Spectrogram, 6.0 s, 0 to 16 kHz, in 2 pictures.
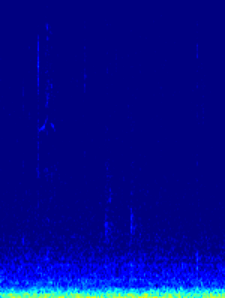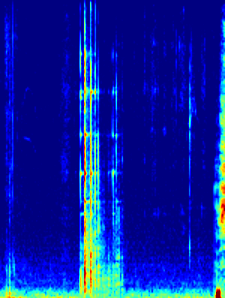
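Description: Small sharp clicks as a plastic spudger is worked around the seam of a Samsung Galaxy S4, its plastic retaining clips snapping loose: one faint click about three seconds in, then a quick cluster of clicks about a second later.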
